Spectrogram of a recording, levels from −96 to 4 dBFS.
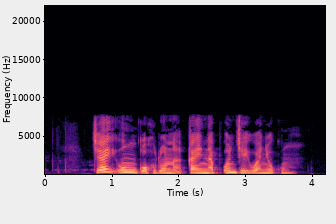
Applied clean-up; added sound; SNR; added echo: none; none; none; none.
